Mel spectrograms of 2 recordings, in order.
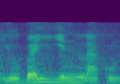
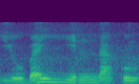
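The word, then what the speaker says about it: يُبَيِّن لَكُمْ: Muttaqin yubayyin lakum ya yubayin lakum bukan yubayyin lakum tapi yubayakum langsung masuk ke huruf lamnya sama ini juga hudil muttain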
